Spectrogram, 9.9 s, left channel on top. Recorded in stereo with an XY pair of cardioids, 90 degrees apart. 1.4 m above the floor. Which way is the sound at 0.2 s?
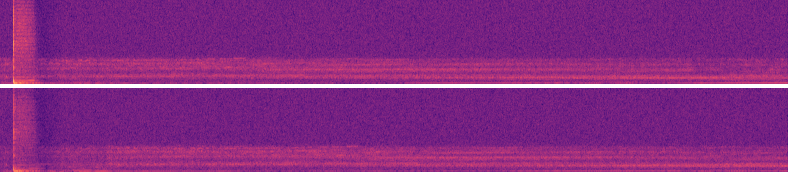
70° left.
